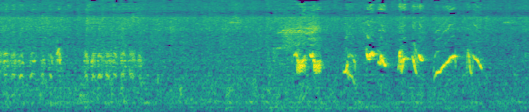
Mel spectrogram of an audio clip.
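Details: Female yellow-vented bulbul in rapid flowing song even while crouched with tail pushed: faint buzzy notes at first, then a lively run of quick bubbly, slurred chirps, over steady background hiss.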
